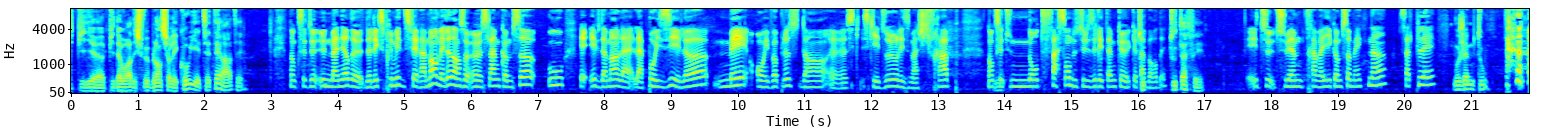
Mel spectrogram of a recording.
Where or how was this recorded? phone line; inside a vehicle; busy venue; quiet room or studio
busy venue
